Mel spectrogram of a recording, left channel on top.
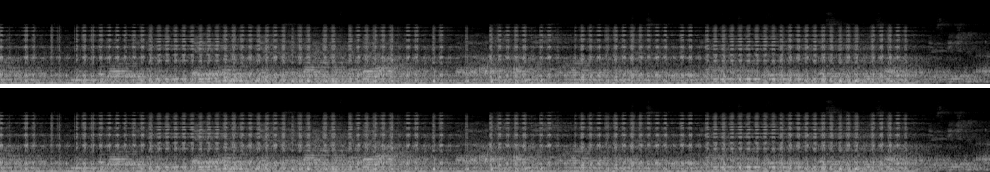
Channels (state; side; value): identical; both; correlation 1.00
